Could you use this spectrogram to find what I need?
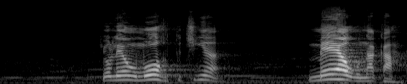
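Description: A man preaches with animation into a microphone over loudspeakers.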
